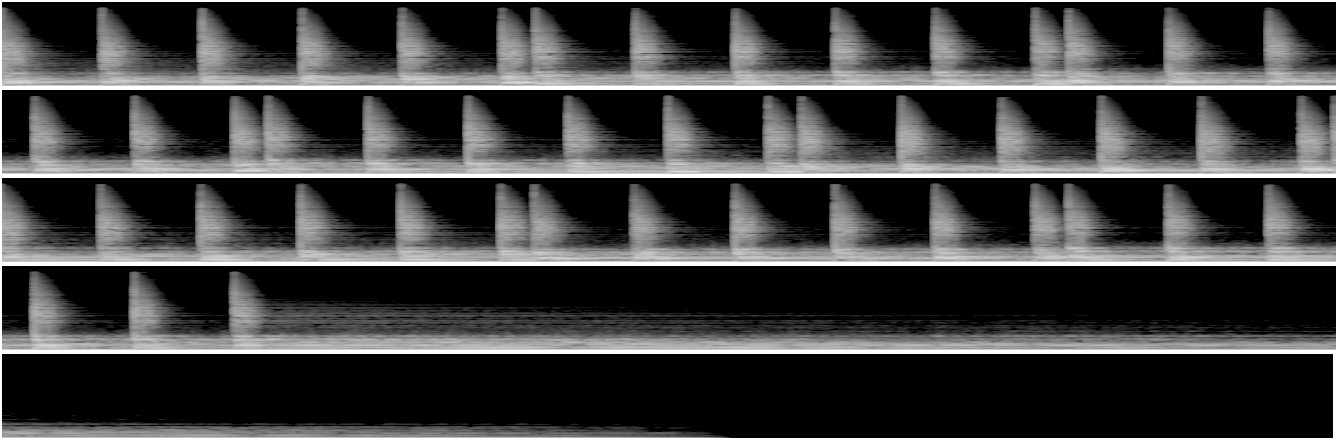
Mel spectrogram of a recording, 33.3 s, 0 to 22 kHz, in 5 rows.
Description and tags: Deep House #1
Sine Chords in Serum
